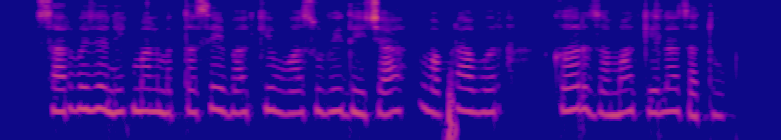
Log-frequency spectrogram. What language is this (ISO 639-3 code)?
mar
